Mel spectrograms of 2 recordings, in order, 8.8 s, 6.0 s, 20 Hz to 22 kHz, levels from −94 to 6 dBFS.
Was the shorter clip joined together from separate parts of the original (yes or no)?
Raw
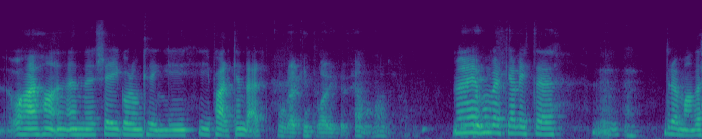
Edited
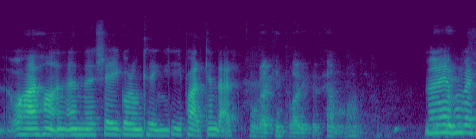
yes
